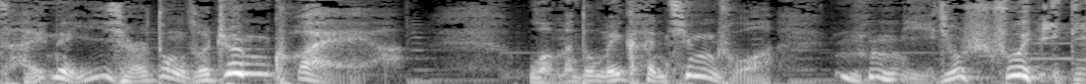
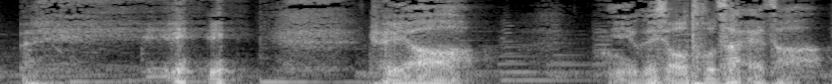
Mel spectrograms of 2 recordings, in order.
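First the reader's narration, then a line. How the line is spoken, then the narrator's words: Chuckling. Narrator (Chinese): 老夏嘿嘿一笑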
